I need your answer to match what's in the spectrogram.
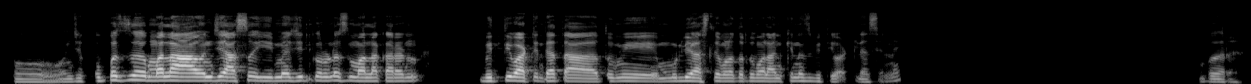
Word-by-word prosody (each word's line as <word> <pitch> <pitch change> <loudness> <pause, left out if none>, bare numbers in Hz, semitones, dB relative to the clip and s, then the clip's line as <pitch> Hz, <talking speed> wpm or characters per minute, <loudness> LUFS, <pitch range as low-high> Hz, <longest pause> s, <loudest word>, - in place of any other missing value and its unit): हो. 120 - -12
म्हणजे 130 +3 -11
खूपच 190 +4 -2 0.2
मला 180 +1 +7 0.2
म्हणजे 175 +1 +2
असं 165 +2 +1
इमॅजिन 170 0 -2
करूनच 180 -1 -3
मला 160 -2 -1
कारण 160 +1 -4 0.7
भीती 160 +4 -2
वाटते. 170 -1 +2
त्यात 165 0 -3
अ, 145 -2 0
तुम्ही 155 -1 -5
मुली 160 +2 -3
असल्यामुळे 150 0 -4
तर 155 0 -9
तुम्हाला 155 -2 -4
आणखीनच 155 +2 -8
भीती 145 -1 -14
वाटली - - -15
असेल 120 0 -17
नाही. - - -21 3.0
बरं. 125 -4 -14
160 Hz, 120 wpm, -19 LUFS, 150-170 Hz, 3.0 s, मला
